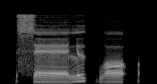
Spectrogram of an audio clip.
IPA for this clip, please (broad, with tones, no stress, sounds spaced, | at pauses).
s ɛː˧ l ɯ˥˩ k̚ w ɔ˦˥ ʔ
